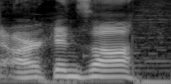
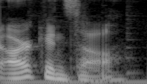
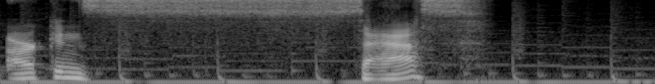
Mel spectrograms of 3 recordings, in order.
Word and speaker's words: Arkansas: I say I said Arkansas it it's French the S is silent I have no idea how to pronounce the stupid name names are the worst all right names would it be arkans SAS do we call it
